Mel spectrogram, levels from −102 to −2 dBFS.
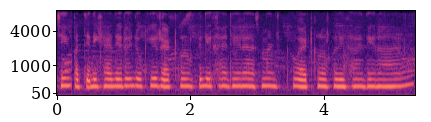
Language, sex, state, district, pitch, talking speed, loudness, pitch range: Hindi, female, Bihar, Saharsa, 220 Hz, 280 wpm, -33 LUFS, 210-225 Hz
